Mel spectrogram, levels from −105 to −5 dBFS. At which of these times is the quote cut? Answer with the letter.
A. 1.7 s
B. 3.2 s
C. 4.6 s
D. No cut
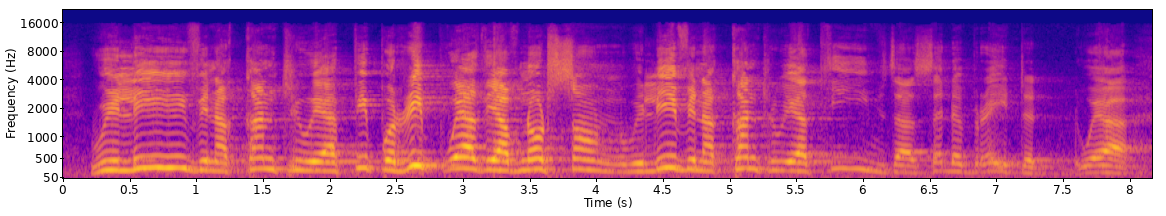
D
